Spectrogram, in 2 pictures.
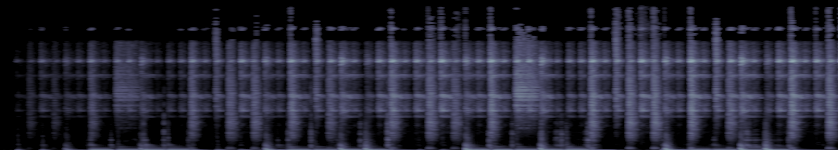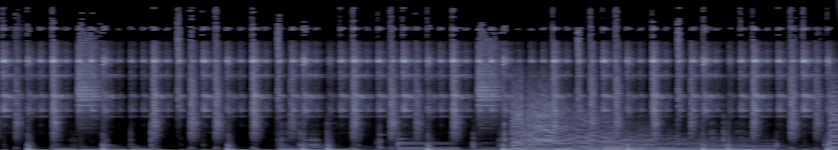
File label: Jam, Guitar, Bass; Jamjar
